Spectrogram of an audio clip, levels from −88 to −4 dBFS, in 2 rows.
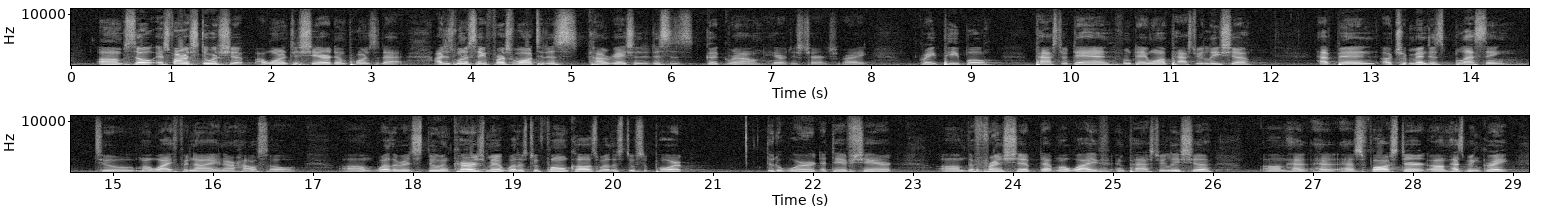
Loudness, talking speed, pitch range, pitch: -19 LUFS, 195 wpm, 100-120 Hz, 110 Hz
